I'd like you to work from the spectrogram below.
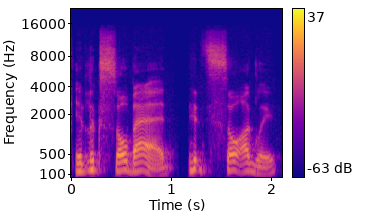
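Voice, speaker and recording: A man's voice: fairly high pitch, lively intonation, moderate pace, darkish tone. A man giving casual, offhand live commentary as a game streamer, muttering to himself and swearing freely.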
